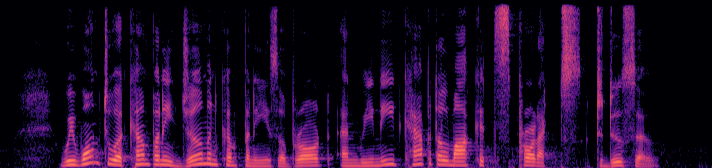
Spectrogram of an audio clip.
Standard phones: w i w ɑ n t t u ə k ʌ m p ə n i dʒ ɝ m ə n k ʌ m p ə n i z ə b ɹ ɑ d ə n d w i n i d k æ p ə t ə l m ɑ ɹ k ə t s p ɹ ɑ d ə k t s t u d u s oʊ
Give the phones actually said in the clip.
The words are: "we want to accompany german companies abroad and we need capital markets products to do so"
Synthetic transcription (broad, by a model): w i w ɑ n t t u ə k ʌ m p ə n i dʒ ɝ m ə n k ʌ m p ə n i z ə b ɹ ɑ d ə n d w i n i d k æ p ə t ə l m ɑ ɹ k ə t s p ɹ ɑ d ə k t s t u d u s oʊ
